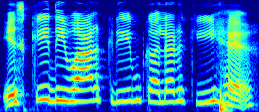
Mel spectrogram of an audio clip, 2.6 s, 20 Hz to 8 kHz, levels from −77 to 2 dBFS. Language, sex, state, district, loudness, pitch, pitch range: Hindi, female, Bihar, Patna, -16 LUFS, 310 Hz, 295-330 Hz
